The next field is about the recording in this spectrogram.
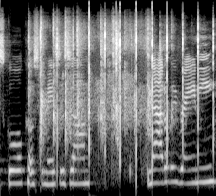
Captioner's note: attendees applaud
